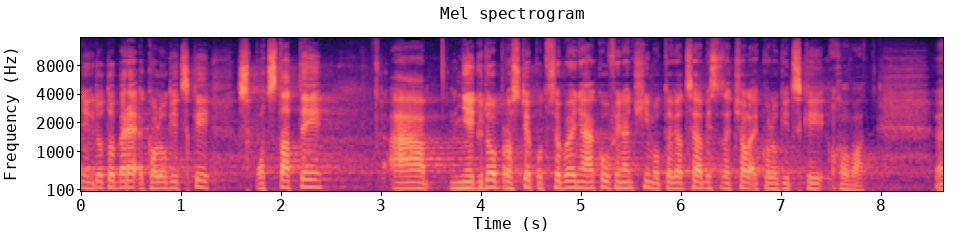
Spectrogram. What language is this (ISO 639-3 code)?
ces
